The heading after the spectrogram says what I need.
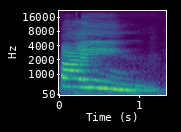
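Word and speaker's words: pine: और अगर हम इसके पीछे लगा देते हैं ई तो ये साइलेंट होता है, बट इसका साउंड चेंज हो जाता है, ये हो जाता है पाइन, ओके, पाइन।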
